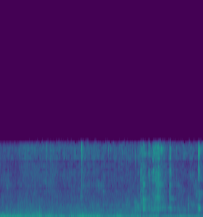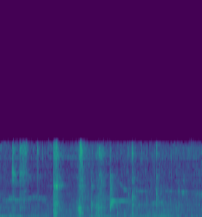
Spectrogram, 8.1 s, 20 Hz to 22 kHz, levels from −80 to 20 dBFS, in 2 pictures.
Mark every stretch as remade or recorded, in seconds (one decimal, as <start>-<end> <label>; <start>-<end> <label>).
0.0-2.5 remade; 2.5-3.2 recorded; 3.2-5.8 remade; 5.8-7.5 recorded; 7.5-8.1 remade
